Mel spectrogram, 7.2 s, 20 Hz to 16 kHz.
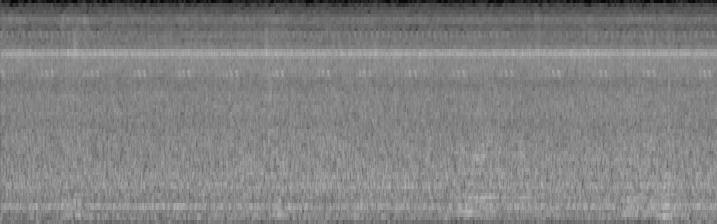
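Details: Buzzing of honey bees at a hive entrance facing west near Lyons, Nebraska, recorded during the 2017 eclipse in the afternoon; a continuous even drone with brief low whines of single bees flying close.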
